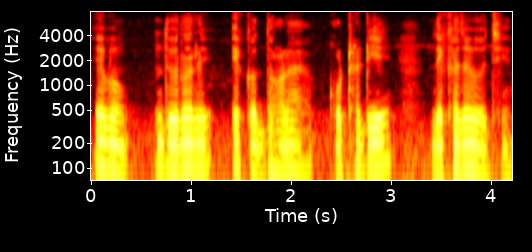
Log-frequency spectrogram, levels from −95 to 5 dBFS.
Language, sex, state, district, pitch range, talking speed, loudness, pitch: Odia, male, Odisha, Khordha, 95-100 Hz, 85 wpm, -16 LUFS, 100 Hz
